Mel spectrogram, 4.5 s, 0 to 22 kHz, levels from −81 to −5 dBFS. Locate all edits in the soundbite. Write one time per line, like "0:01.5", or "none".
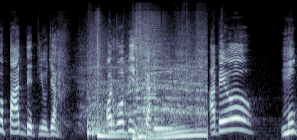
0:03.1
